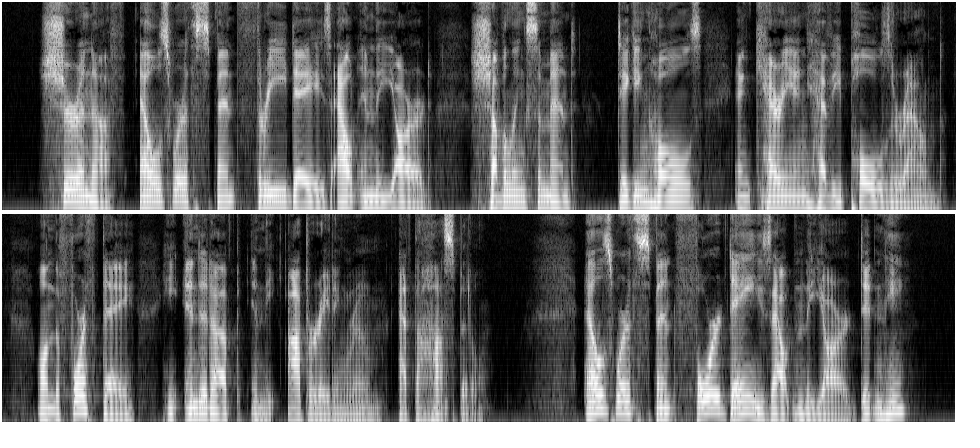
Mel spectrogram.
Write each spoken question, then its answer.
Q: Ellsworth spent 4 days out in the yard, didn't he?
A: No, he didn't. He spent 3 days out in the yard.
